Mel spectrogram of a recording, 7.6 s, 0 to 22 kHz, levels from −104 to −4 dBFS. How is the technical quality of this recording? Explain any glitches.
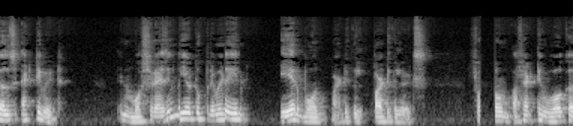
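The recording has two ordering glitches. Chunks out of order occur from 2.4 to 3.2 s and from 6.2 to 6.6 s. Playback is built from 200 ms blocks, and in each span one block arrived late and slots in after blocks meant to follow it, three blocks late in the first span and one in the second. Nothing is missing, but the speech jumps back on itself, giving a brief jumbled stretch with hard joins.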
